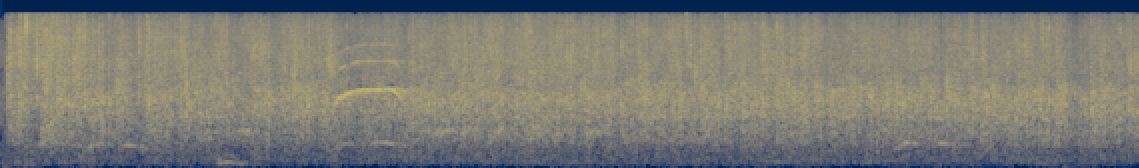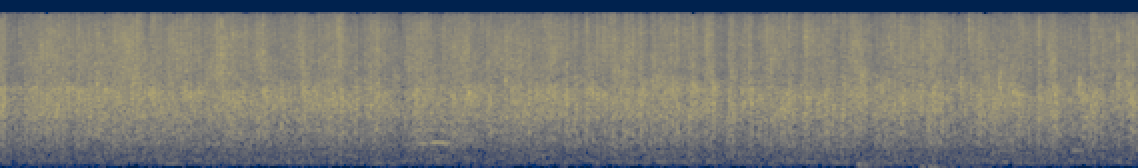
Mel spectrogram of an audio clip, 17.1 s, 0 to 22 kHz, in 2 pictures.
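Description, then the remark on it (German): An audience applauds steadily for around seventeen seconds, a dense, even wash of clapping that holds its loudness throughout, with a few faint voices and whoops scattered underneath. “Klatschen Sie bitte nicht bis 12 Uhr.”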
